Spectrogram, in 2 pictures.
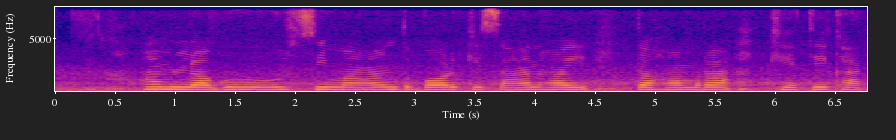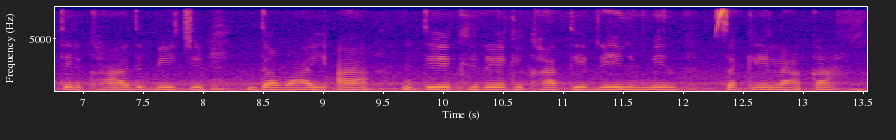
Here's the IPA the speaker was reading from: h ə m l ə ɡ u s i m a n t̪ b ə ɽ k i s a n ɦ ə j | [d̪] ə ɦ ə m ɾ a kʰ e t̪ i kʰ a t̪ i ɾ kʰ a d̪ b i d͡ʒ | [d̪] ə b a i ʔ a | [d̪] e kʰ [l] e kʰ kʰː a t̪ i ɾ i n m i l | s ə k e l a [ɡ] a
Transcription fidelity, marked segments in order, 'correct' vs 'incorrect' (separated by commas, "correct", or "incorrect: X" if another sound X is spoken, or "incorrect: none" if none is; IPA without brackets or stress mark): incorrect: t̪, correct, correct, incorrect: ɾ, incorrect: k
